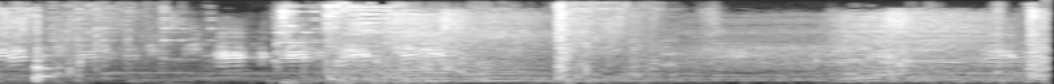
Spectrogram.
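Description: Ducks in the farming video game Farm Together quack repeatedly over a busy layer of game sounds and music, fairly close and clear.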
